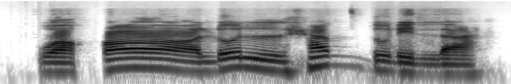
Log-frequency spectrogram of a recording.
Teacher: seolah hurufnya tidak ada seolah hurufnya tidak ada jadi pengucapannya whoqol-old dari lam yang berharakat dhammah langsung dimasukkan ke alif lam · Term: washol, wasal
